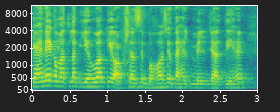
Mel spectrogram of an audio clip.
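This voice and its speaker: A man teaching an exam-prep English lesson in Hindi, reading English phrases aloud slowly and asking "right?" to check in. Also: a little high. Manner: asks "right?" to check understanding.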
